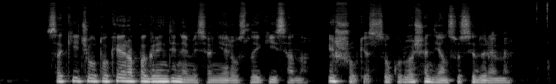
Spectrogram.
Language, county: Lithuanian, Kaunas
